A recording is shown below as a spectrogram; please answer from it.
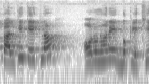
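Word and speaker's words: Koechlin: famous actor कालकी केकला इट is pronounced as केकला नॉट कोचलिन right so अब ये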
